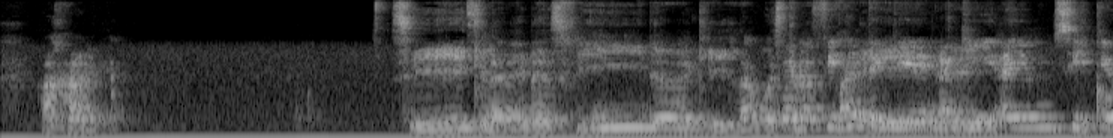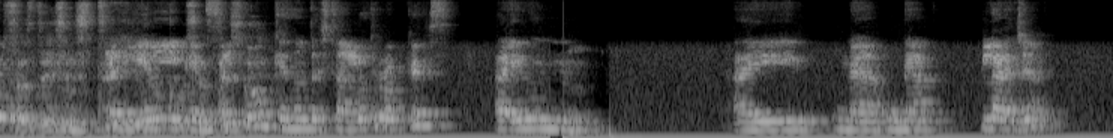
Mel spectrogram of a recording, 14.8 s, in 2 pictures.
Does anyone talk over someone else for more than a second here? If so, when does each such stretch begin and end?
5.2-6.6, 7.1-9.2

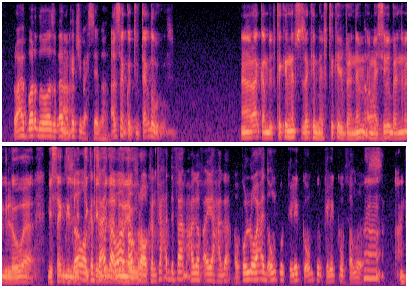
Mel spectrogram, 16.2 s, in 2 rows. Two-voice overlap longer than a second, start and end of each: 9.3-10.9

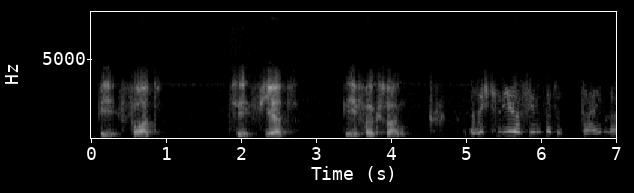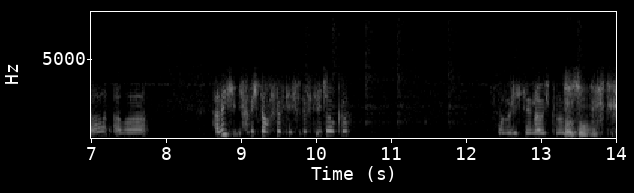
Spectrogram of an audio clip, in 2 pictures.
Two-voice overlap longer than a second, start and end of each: none

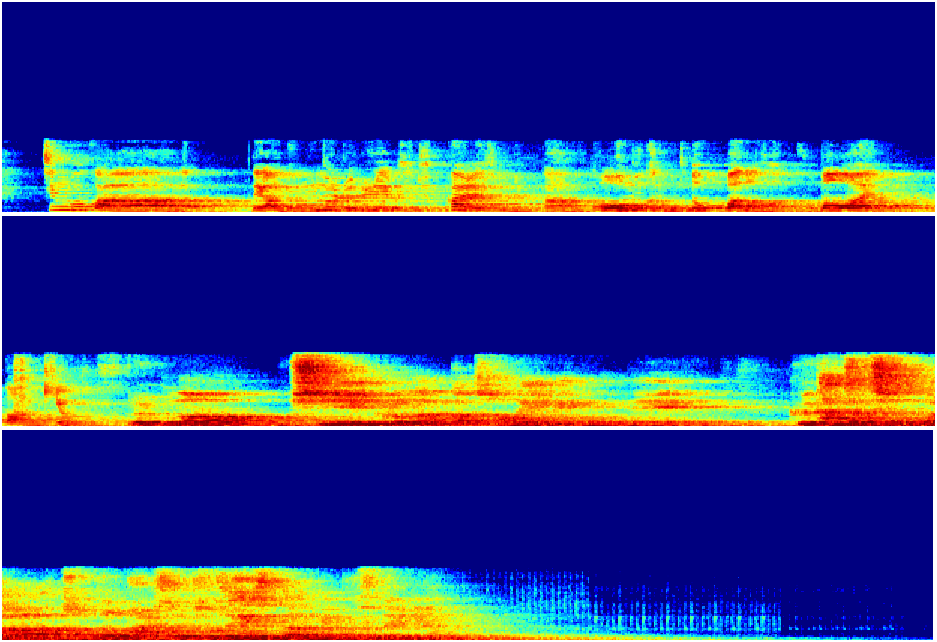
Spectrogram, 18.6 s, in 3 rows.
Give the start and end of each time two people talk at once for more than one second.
none

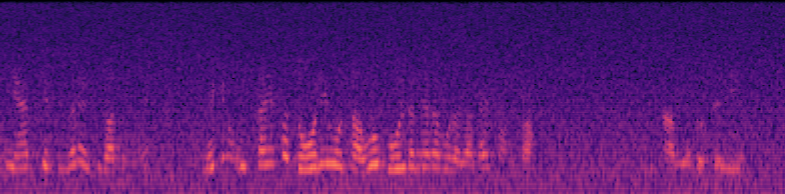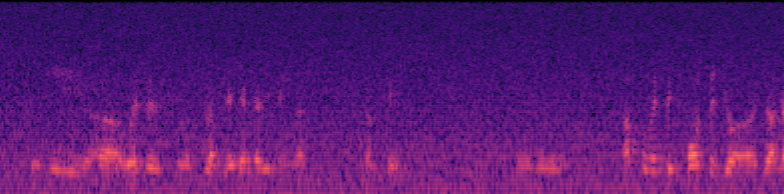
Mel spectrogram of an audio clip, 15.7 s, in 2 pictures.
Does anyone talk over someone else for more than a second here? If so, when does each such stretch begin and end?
none

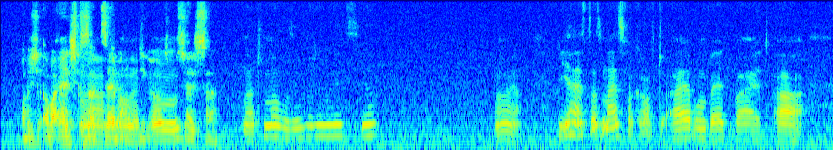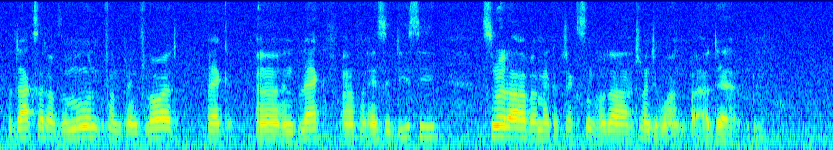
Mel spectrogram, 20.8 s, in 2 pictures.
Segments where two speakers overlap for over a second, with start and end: 1.0-2.3

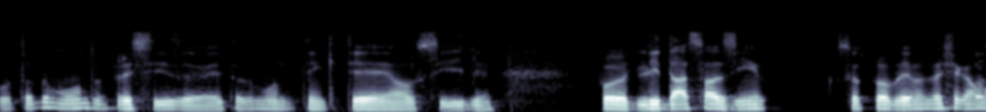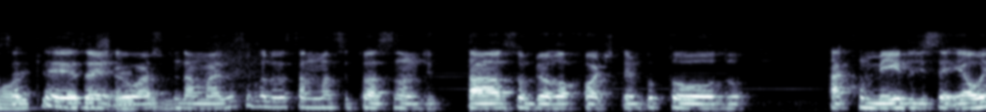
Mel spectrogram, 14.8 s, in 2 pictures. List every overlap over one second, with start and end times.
7.3-8.7

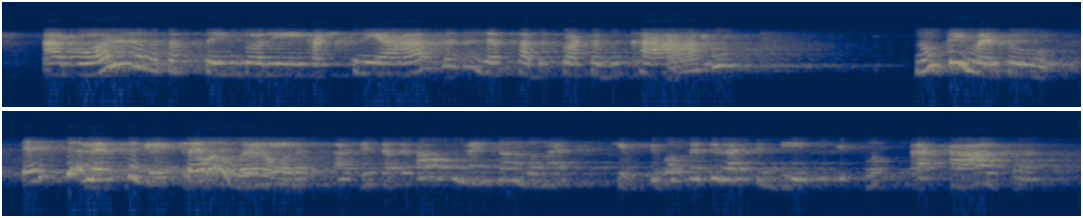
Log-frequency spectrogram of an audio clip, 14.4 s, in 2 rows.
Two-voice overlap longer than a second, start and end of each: 7.7-9.2

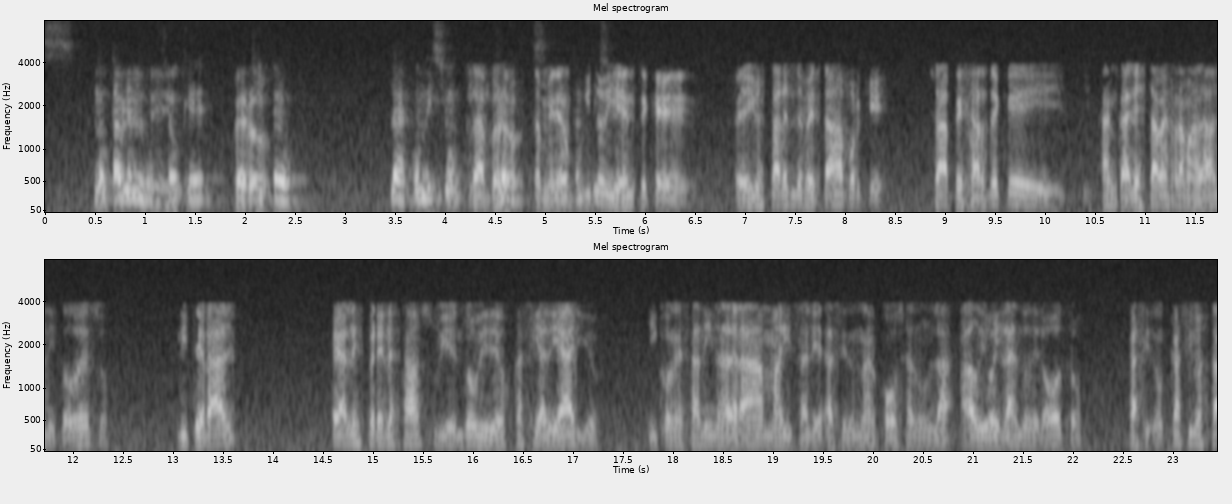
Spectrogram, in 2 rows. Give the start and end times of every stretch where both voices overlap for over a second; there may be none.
4.3-5.8

